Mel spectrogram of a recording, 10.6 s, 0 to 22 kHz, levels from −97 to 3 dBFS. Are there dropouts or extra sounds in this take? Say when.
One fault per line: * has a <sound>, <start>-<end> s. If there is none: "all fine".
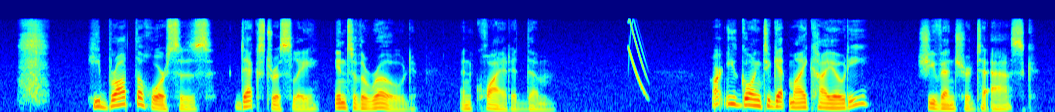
* has a sniff, 0.2-0.5 s
* has a chirp, 6.3-6.5 s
